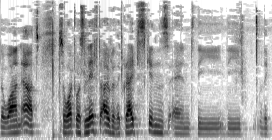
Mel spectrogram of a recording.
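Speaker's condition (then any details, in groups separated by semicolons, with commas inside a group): No condition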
